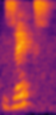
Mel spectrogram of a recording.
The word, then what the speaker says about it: sechs: Son tres los sonidos de la ch, bien, tenemos el sonido como una k, como en la palabra sechs, que acá esto suena así, como una k, sechs, suena bastante a la palabra eh sexo, ¿no? sechs, eh pero es el número seis.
